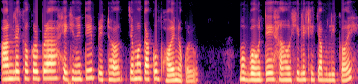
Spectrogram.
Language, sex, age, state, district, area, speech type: Assamese, female, 60+, Assam, Tinsukia, rural, spontaneous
